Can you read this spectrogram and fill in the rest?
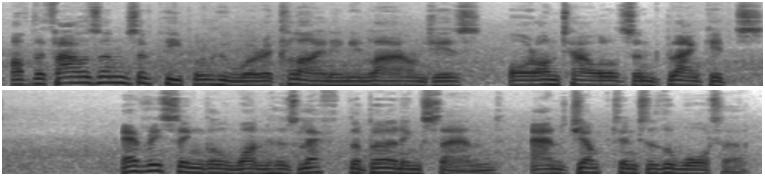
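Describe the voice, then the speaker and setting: A man narrating as announcer, introducing an audio play in a measured, theatrical old-time radio style. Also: medium pitch, fairly bright tone, slight background noise. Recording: music behind the voice.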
